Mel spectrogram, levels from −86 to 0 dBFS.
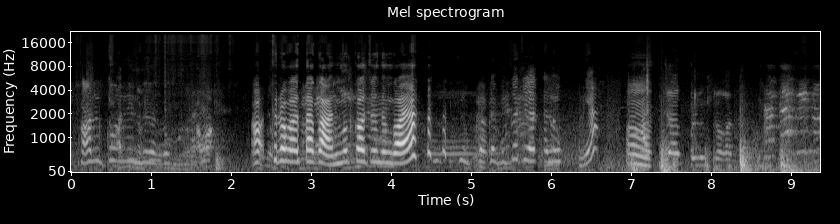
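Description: At 5.15 to 5.26 s and again at 5.79 to 5.94 s, a burst of packet loss occurs: a short run of audio never reached the player in time. The receiver covered each hole by extending the last sound and letting it fade, for 80 ms and then 120 ms, so the sound briefly smears into a dying hiss or buzz before picking up further on, with that stretch of the original gone.

From 6.11 to 6.38 s the audio stops arriving for longer, likely a long network dropout. The last sound is stretched out and thins away over about 240 ms, never reaching true silence, and the sound that returns at 6.38 s has skipped everything that belonged in the gap.

Between 6.55 and 8.06 s, packets go missing over and over, causing repeated packet loss (robotic sound). Five separate holes, the longest 160 ms, are each patched by repeating and fading the preceding sound, about 520 ms in all, roughly a third of the stretch. Because the patches arrive in quick succession, the sound turns choppy, with chunks dropping out throughout.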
